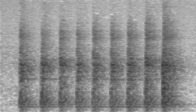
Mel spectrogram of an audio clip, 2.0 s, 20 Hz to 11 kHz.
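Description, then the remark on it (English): About eight firm knocks by police on the door of apartment four at 3003 Springfield Drive, in quick, steady succession, loud, with a slight hollow ring after each rap and no voices. “And this is the first time that you see the police coming and knocking on the door of apartment four at 3003 Springfield Drive.”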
